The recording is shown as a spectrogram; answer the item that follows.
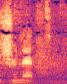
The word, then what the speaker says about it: Janette: my first name is junette is is junette in in English but the way you pronounce my name in French Janette okay Janette is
